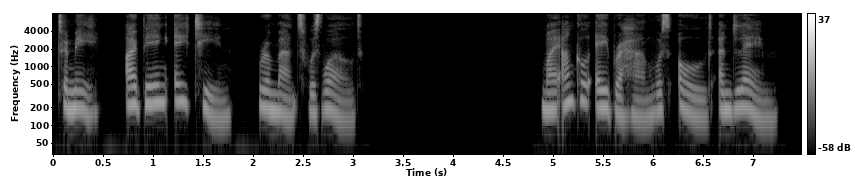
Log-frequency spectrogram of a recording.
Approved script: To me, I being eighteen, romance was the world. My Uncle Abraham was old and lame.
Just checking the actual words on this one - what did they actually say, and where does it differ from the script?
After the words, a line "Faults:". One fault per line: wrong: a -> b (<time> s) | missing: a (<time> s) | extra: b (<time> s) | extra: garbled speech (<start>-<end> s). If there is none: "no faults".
To me, I being eighteen, romance was world. My Uncle Abraham was old and lame.
Faults:
missing: the (2.7 s)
